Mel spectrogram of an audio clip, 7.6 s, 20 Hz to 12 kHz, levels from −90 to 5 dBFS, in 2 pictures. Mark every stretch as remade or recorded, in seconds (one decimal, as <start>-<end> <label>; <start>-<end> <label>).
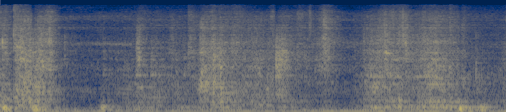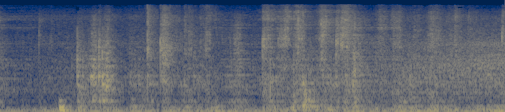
0.0-4.1 remade; 4.1-5.4 recorded; 5.4-6.8 remade; 6.8-7.6 recorded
